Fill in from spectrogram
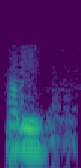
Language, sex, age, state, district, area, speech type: Punjabi, female, 30-45, Punjab, Muktsar, urban, conversation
